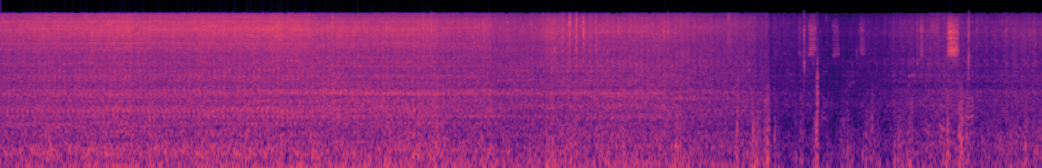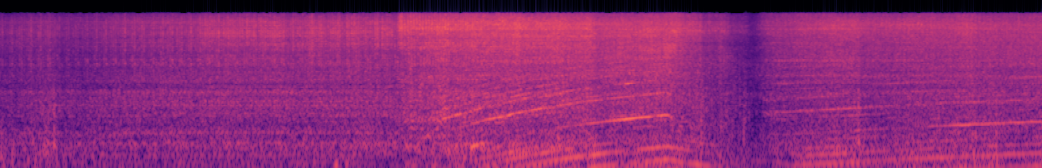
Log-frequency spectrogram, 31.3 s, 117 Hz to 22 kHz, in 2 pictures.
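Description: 1924 Bullnose Morris Cowley's four-cylinder side-valve engine running on the move, with wind and road noise in the open car. About twelve seconds in the engine note drops away for a few seconds. From about twenty-two seconds the pitch rises as the car accelerates, breaks briefly near twenty-seven seconds at a gear change, and rises again near the end.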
